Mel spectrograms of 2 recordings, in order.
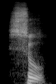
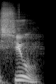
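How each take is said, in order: First: It has no y sound before the vowel. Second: It has a y sound before the vowel. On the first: The speaker calls it right. "इसका उच्चारण है सू" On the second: The speaker calls it wrong. "स्यू नहीं"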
